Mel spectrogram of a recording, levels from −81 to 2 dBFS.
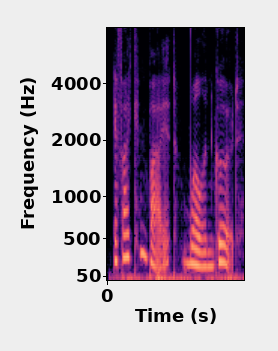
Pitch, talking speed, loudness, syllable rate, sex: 215 Hz, 260 wpm, -17 LUFS, 5.1 syllables/s, female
